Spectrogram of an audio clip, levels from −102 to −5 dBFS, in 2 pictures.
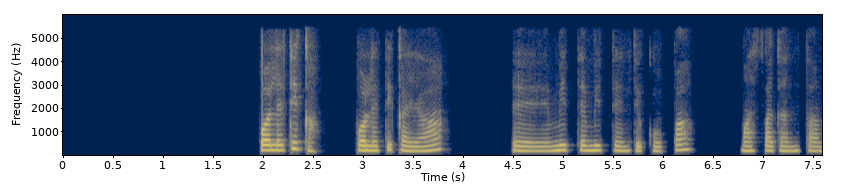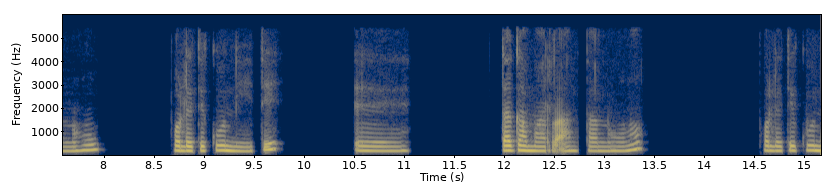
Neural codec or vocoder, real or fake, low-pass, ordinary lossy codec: none; real; 5.4 kHz; MP3, 48 kbps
